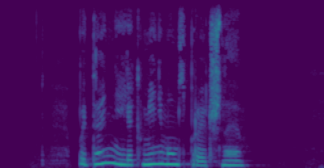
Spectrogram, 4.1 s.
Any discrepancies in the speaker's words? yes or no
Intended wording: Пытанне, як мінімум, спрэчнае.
no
